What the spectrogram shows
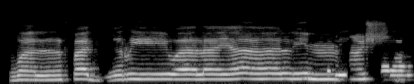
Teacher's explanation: ri-nya jangan tertahan, soalnya ri-nya nggak panjang ya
